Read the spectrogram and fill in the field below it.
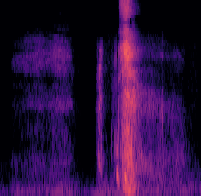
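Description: A quiet sniffling breath, a short catch, then one sharp explosive sneeze that trails off: a single sneeze.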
